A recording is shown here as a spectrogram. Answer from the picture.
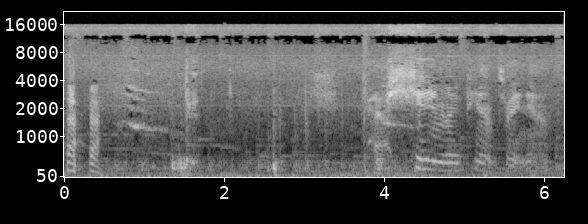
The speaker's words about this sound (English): That's my kitty cat. She's very confused.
